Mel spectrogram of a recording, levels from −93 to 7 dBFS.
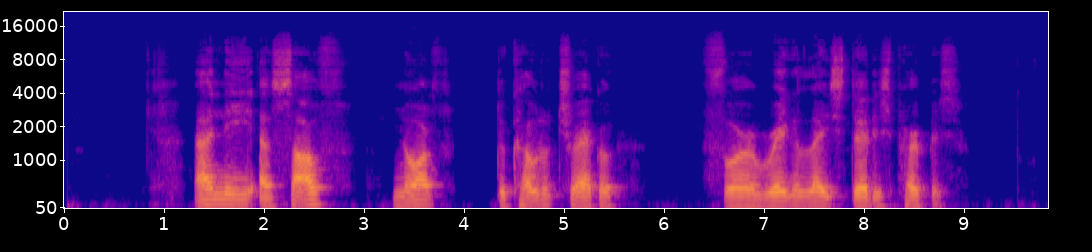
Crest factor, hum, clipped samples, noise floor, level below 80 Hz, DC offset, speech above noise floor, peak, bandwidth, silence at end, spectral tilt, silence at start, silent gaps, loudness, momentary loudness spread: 20 dB; none; under 0.1%; -80 dBFS; -60 dBFS; under 0.1%; 55 dB; -6 dBFS; 13 kHz; 1.05 s; -6 dB/octave; 1.3 s; none; -26 LUFS; 12 LU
